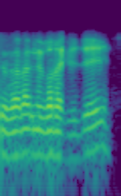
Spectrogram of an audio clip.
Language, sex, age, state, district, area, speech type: Nepali, male, 30-45, West Bengal, Darjeeling, rural, conversation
